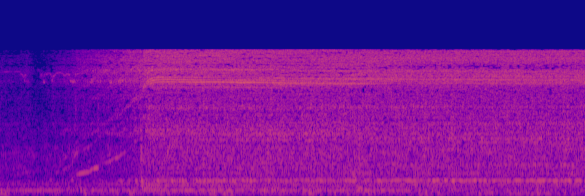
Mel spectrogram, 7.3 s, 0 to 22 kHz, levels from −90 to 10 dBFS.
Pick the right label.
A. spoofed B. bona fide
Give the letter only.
B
